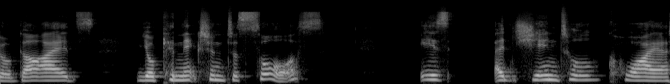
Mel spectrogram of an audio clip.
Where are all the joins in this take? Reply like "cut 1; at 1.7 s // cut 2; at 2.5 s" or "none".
none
